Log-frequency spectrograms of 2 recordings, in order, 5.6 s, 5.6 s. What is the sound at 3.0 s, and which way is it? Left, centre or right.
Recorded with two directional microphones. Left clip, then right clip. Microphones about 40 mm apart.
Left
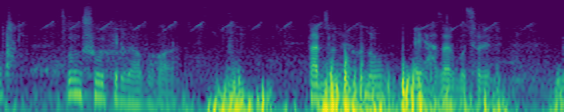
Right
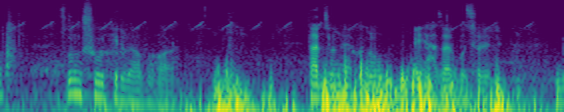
Speech, right.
